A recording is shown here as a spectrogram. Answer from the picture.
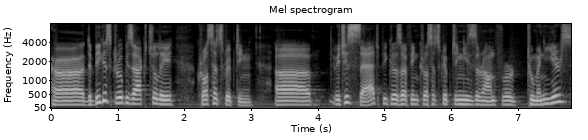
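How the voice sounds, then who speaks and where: A man with a non-native accent, fairly high pitch, moderate pace, very even loudness and ordinary pitch variation, on a very clean recording with a silent background. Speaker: security engineer. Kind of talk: conference talk. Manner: frequent fillers (uh, um).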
